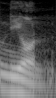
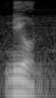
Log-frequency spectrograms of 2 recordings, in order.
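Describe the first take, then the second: The two takes are said the same way.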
